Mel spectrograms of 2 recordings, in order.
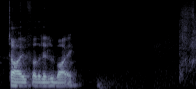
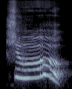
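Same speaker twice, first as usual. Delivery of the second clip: yelled shoo. A narrator's reading. Mother chasing a stray from her child, high yell. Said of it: "yelled a mother".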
